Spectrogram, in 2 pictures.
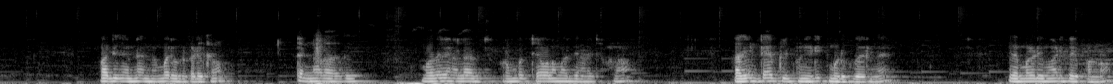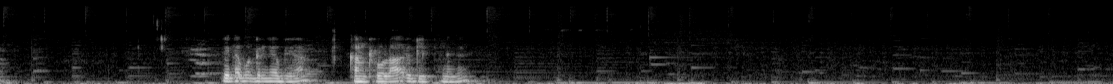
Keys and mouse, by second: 5.4-6.6 right drag, 9.6-11.7 drag, 13.1 Tab.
